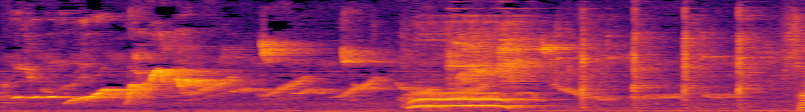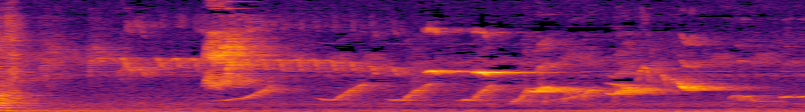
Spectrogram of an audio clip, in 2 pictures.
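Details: Medan White-rumped shama in loud varied song used as a morning training lure: quick rising whistles, a harsh buzzy squawk, sharp clicks, then a run of short, evenly spaced upward-slurred notes.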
